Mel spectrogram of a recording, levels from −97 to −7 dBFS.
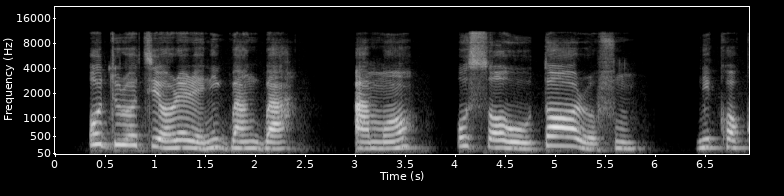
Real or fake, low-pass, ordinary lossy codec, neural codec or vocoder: real; 10.8 kHz; none; none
